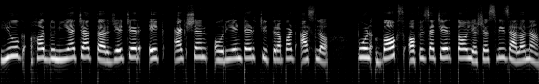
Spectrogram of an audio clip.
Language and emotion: Goan Konkani, neutral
